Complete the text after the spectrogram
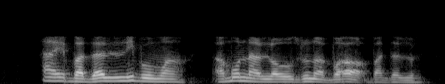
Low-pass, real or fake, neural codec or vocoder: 3.6 kHz; fake; codec, 16 kHz in and 24 kHz out, 0.6 kbps, FocalCodec, streaming, 4096 codes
